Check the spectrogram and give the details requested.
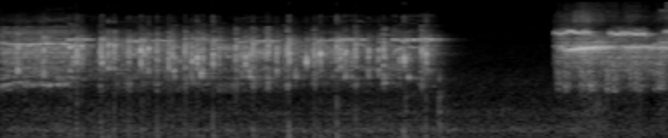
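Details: High, rattling chirps of swiftlet chicks from a playback, possibly mixed with adult swiftlet sounds, run densely for nearly three seconds, break off, then return loudly with a short rising whistle.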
